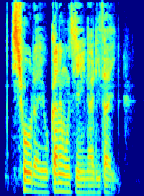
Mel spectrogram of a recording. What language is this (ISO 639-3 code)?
jpn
